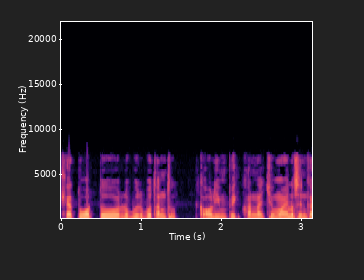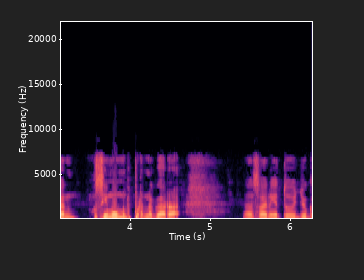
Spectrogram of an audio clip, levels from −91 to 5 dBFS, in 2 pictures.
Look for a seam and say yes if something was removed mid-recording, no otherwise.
yes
